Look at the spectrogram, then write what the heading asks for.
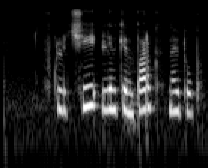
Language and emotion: Russian, neutral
